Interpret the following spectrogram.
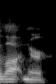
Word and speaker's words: Lautner: And Taylor Lautner, that is how you say it.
